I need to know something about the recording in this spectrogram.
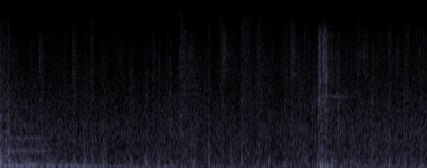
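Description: Footsteps tread softly on grass and dirt.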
